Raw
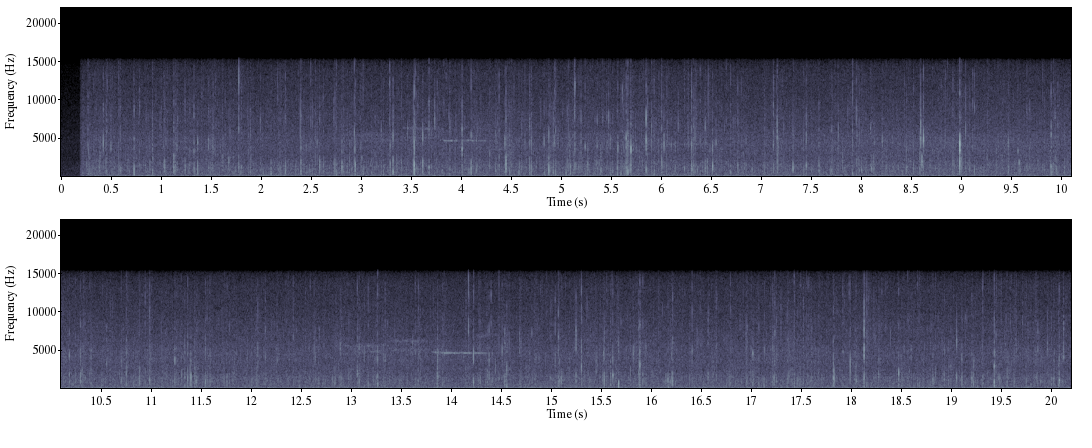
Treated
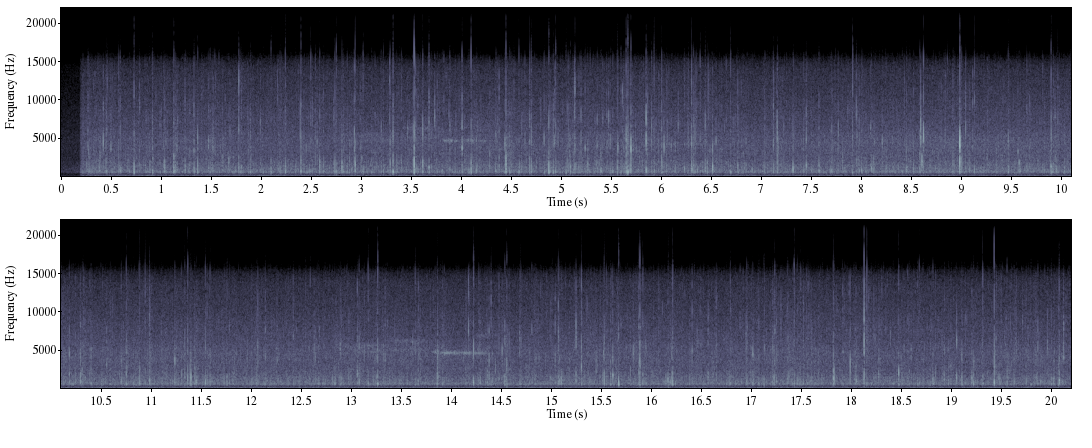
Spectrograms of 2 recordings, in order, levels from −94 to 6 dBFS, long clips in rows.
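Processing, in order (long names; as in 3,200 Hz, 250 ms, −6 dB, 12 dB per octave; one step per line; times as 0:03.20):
low shelf with overshoot 470 Hz −7 dB, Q 3
highs frequency-modulated by the lows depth 0.24 ms
level +2.5 dB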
